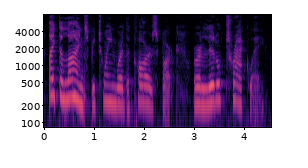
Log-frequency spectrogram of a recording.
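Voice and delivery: normal talking voice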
